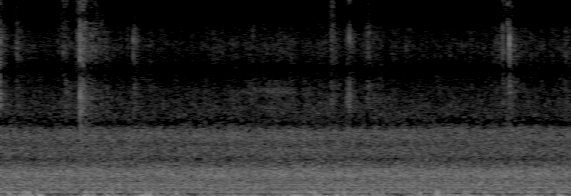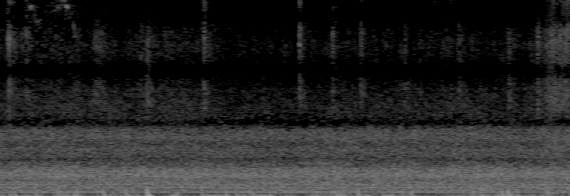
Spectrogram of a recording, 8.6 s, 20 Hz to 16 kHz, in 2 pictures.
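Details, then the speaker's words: 2024 Lasko 1823 18-inch pedestal fan on low speed: steady low whir with a faint recurring tick in the airflow, an annoying whirring noise the owner says all 18-inch Lasko fans make; cause unconfirmed. "every single 18-in Lasko fan that you buy is going to have a split. It's going to make that annoying whirring noise."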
